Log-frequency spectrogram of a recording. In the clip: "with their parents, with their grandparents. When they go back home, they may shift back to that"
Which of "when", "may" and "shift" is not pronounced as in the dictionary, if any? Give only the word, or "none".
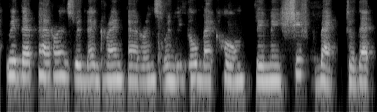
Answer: none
